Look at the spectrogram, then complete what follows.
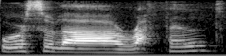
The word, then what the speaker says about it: Ursula Raffelt: I'm here today with Ursula Raffelt.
